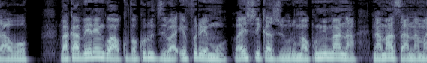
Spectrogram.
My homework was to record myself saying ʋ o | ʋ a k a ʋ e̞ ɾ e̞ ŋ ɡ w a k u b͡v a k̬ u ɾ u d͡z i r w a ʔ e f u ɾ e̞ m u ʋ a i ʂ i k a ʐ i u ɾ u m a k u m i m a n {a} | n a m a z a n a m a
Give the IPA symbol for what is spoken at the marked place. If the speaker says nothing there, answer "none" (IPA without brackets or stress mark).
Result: a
